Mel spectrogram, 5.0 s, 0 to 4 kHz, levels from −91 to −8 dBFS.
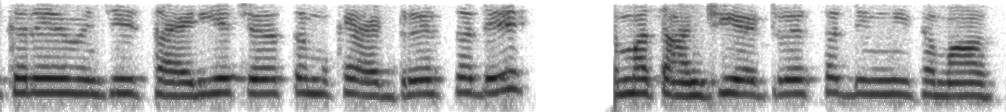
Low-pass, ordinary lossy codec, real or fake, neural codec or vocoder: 3.6 kHz; none; fake; vocoder, 44.1 kHz, 128 mel bands every 256 samples, BigVGAN v2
